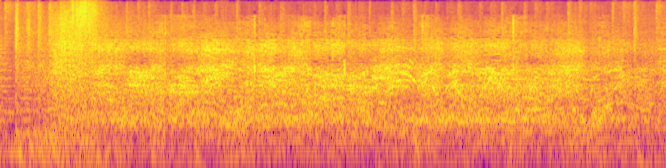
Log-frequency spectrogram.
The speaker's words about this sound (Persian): برگزاری مراسم آیدا رستمی در گرگان همراه با شعارهای ضد حکومتی.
